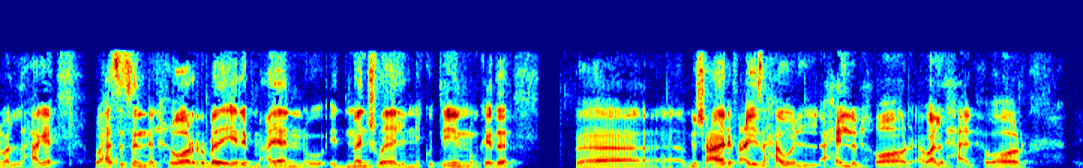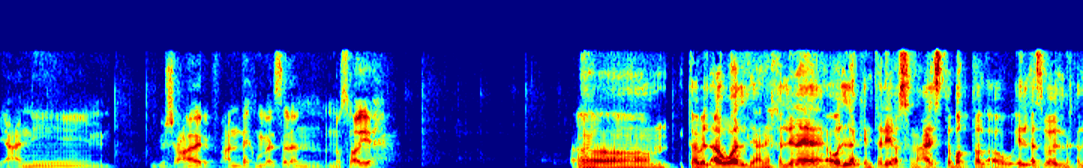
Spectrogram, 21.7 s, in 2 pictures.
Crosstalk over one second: none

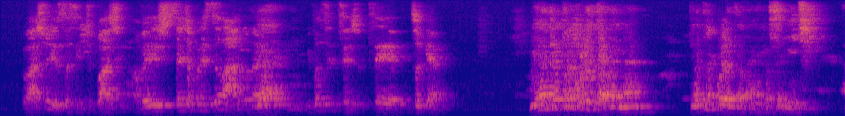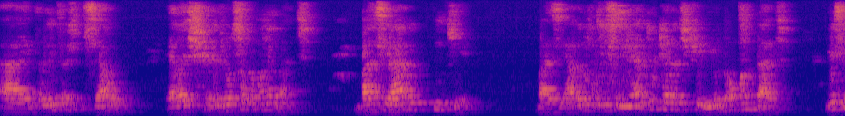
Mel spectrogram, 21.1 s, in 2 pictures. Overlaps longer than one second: none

